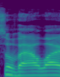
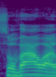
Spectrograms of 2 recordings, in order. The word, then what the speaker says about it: Silvally: We evolve into, and yes, it's pronounced SILVALLY. It's not SILVALLY. It's SILVALLY like it's an ally.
